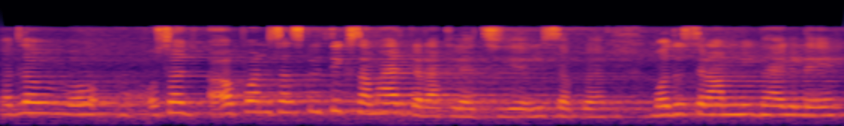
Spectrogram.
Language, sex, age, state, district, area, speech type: Maithili, female, 45-60, Bihar, Purnia, rural, spontaneous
